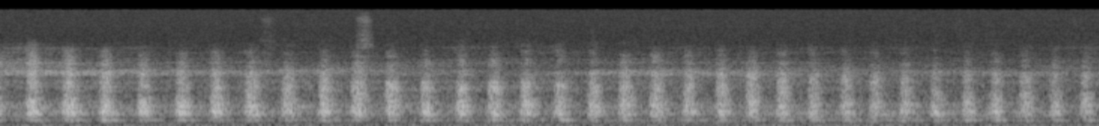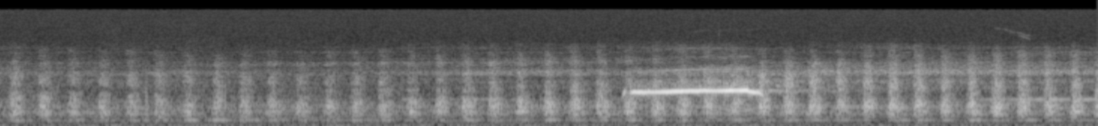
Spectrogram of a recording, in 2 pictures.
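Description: Narrow-gauge steam locomotive working under steam, its exhaust chuffing in a steady rhythm of about four to five beats a second. A short whistle blast sounds about twelve seconds in.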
